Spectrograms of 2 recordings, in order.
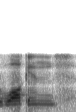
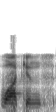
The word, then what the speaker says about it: Watkins: Watkins is Welsh, and it can be kind of tricky to pronounce sometimes with the T and the K right next to each other. I've heard it pronounced Watkins or Walkins, but it's just Watkins, and if you think you're going to have trouble saying my last name, you can just call me Adam.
